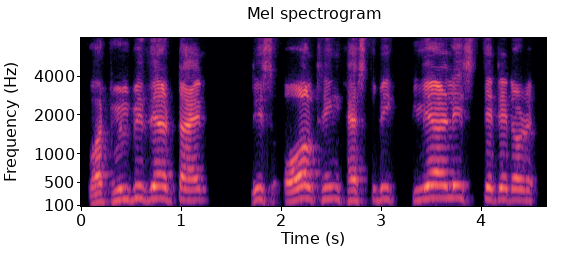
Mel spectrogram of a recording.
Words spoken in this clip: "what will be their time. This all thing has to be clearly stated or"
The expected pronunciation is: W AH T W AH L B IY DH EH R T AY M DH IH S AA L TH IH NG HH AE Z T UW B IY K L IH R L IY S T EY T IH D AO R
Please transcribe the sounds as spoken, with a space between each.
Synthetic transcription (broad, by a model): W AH T W AH L B IY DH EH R T AY M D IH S AA L T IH NG HH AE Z T UW B IY K L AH R L IY S T EY T IH D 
